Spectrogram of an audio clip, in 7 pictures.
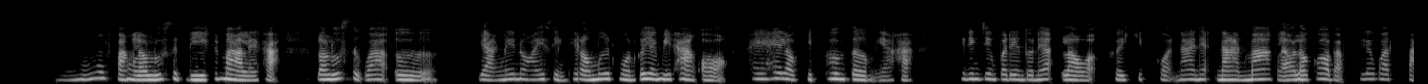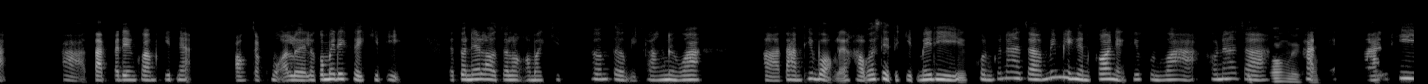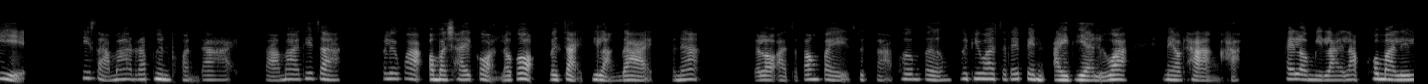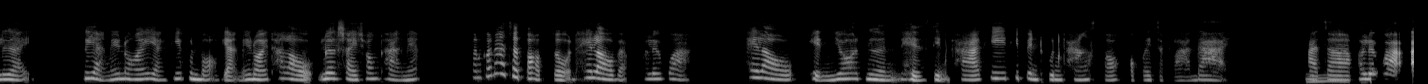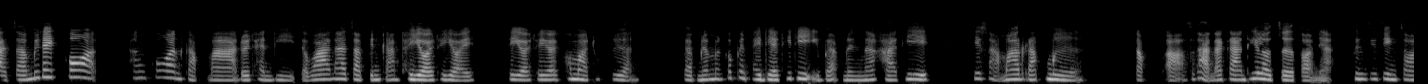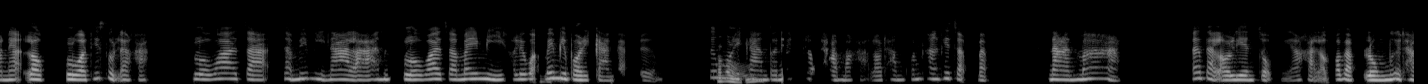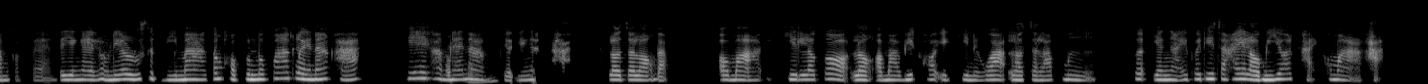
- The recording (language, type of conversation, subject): Thai, advice, ฉันจะรับมือกับความกลัวและความล้มเหลวได้อย่างไร
- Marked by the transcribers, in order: in English: "สต๊อก"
